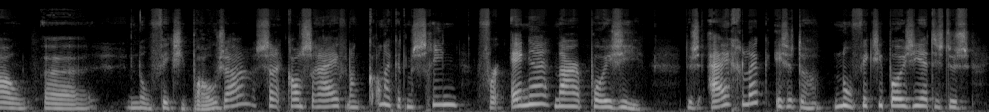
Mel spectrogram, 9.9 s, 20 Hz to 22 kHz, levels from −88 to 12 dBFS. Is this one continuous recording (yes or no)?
yes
